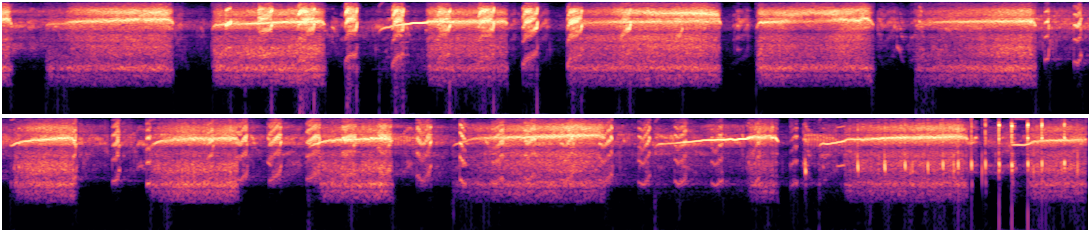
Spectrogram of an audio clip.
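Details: Swiftlet roosting sound (suara inap) used to draw birds in: long high, hissing buzzy trills broken by short gaps, overlaid with faint thin upslurred whistles throughout.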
